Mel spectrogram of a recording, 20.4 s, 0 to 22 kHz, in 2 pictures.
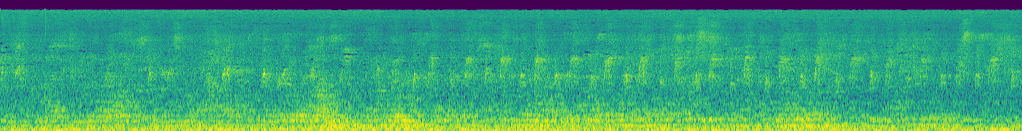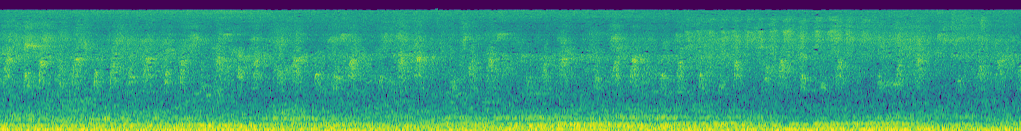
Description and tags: spur winged goose
Distant chirping from a Spur-winged Goose, with many other birds and an airplane. Recorded with an Edirol R-09HR.
tropical, bird, exotic, field-recording, chirp, goose, zoo, birds, aviary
